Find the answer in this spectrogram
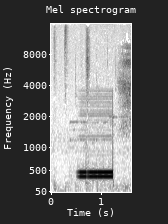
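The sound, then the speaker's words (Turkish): A steady electronic telephone line tone from a faltering phone call that keeps dropping sounds alone for under a second, loud and even, then cuts off abruptly, leaving faint background hiss. “Hala telefonumuz böyle bir can çekişiyor yani.”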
